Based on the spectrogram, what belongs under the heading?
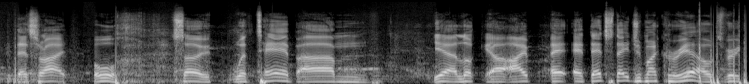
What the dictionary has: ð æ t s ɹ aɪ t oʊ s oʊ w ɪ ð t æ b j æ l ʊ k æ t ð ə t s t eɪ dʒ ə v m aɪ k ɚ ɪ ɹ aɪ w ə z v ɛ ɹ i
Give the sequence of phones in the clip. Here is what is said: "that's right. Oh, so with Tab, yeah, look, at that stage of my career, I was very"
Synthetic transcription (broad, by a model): ð æ t s ɹ aɪ t oʊ s oʊ w ɪ ð t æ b j æ l ʊ k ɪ t ð ə t s t eɪ dʒ ə v m aɪ k ɚ ɪ ɹ aɪ w ə z v ɛ ɹ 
